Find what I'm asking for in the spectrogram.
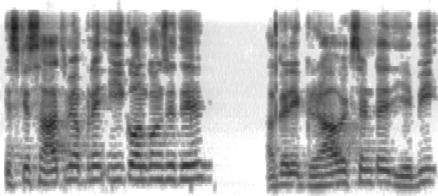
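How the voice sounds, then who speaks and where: A man's voice: a little high, animated, normal speed. A man teaching a French pronunciation class in a classroom, explaining rules step by step and praising his students. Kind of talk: classroom lesson with slides. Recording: long reverb, faint hiss.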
